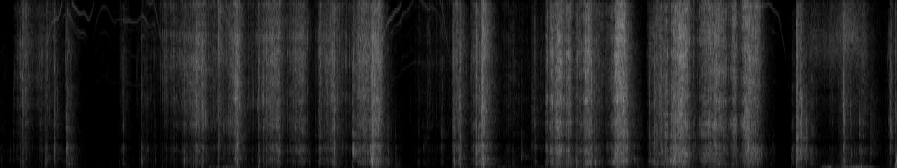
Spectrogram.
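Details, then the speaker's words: Sterile blood culture pack opened slowly before taking a blood culture in a sterile manner; the pack tears. Crinkling and tearing of paper packaging in a quiet room. "i'm going to open up my sterile pack open it slowly they sometimes tear if they do tear it's not a big problem"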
